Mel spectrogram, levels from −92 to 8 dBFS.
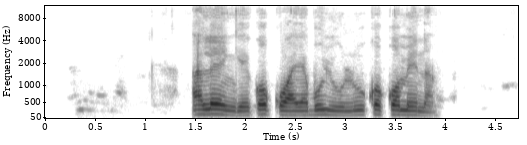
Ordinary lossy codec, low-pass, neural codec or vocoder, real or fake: Opus, 16 kbps; 10.8 kHz; none; real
